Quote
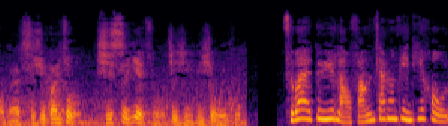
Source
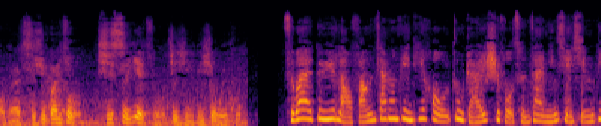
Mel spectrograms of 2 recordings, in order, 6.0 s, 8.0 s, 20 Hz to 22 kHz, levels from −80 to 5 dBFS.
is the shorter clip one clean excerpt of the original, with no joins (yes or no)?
yes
